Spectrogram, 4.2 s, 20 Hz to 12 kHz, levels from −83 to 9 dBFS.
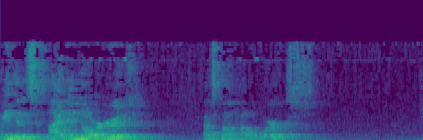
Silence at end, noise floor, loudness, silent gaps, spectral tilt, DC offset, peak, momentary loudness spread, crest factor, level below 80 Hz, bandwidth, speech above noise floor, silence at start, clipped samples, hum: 1.1 s; -58 dBFS; -27 LUFS; none; -5.5 dB/octave; under 0.1%; -12 dBFS; 20 LU; 16 dB; -62 dBFS; 8.8 kHz; 32 dB; 0 s; under 0.1%; none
